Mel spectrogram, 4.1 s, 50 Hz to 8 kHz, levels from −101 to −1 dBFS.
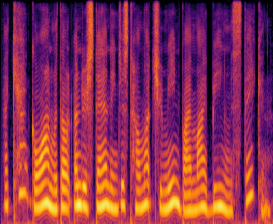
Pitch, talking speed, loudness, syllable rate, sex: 215 Hz, 220 wpm, -15 LUFS, 5.3 syllables/s, female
